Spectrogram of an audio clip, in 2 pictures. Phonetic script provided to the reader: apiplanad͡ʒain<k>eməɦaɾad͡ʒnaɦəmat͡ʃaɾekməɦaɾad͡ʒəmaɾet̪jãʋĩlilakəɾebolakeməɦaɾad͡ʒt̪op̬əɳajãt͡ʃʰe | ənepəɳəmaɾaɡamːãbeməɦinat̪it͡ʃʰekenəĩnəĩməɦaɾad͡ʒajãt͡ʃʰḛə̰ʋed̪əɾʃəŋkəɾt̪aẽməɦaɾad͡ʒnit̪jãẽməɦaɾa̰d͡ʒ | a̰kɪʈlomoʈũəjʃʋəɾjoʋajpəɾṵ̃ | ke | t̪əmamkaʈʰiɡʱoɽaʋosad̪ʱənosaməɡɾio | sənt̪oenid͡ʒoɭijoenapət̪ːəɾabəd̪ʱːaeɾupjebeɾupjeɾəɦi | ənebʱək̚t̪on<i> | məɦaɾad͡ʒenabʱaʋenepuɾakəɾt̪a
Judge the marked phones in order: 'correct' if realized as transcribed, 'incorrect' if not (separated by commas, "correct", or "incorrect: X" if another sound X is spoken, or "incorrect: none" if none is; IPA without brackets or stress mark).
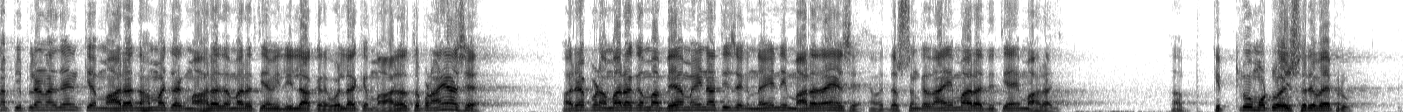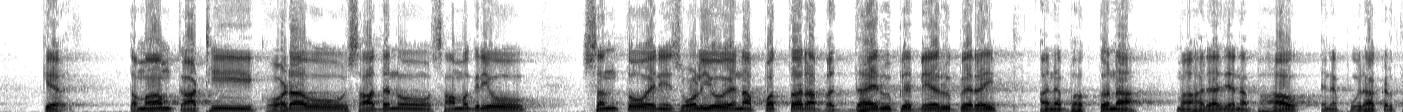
correct, incorrect: a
